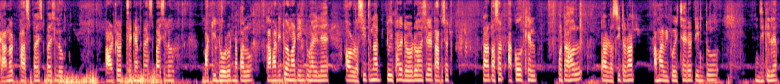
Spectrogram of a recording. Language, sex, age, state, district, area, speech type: Assamese, male, 18-30, Assam, Sivasagar, rural, spontaneous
